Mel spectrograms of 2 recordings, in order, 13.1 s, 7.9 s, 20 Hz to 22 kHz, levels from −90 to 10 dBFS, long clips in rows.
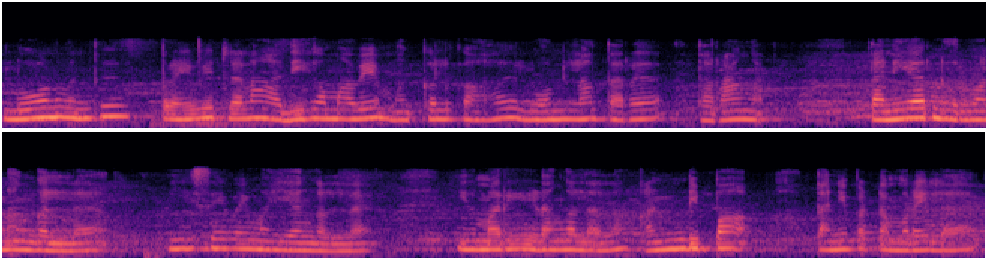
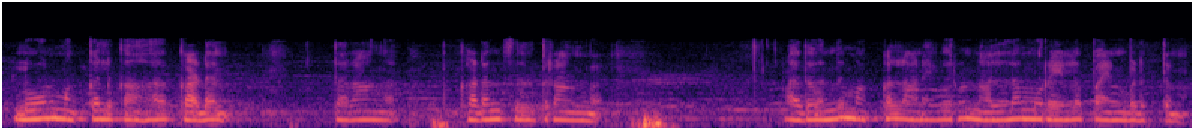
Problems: background sounds at intervals, continuous background conversations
